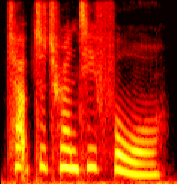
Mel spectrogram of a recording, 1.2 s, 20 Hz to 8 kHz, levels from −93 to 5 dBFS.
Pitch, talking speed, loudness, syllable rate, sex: 250 Hz, 150 wpm, -18 LUFS, 4.6 syllables/s, female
